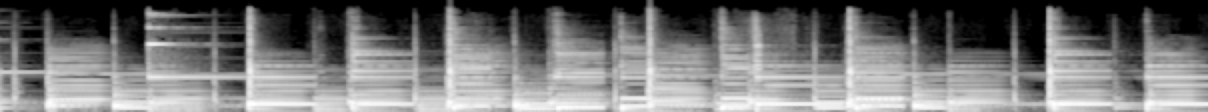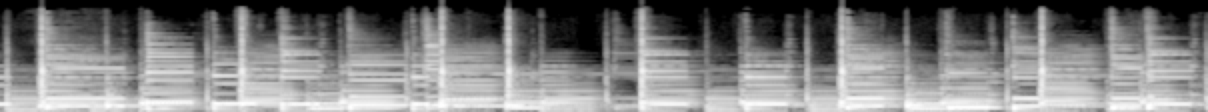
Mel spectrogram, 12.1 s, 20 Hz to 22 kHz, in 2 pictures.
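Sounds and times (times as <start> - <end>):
plucked string instrument music: 0.0 - 12.0.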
